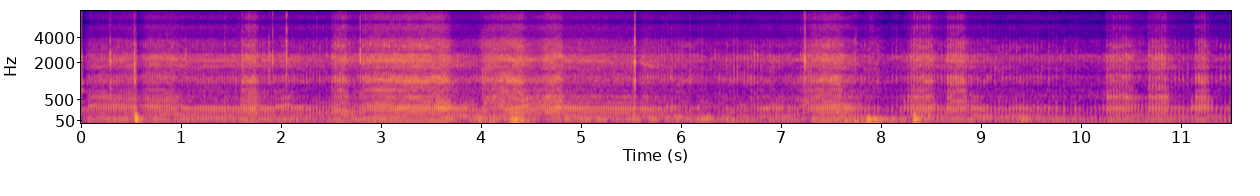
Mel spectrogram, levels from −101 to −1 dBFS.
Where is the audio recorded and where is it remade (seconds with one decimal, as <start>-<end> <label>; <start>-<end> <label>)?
0.0-3.5 recorded; 3.5-4.8 remade; 4.8-5.9 recorded; 5.9-7.3 remade; 7.3-11.5 recorded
